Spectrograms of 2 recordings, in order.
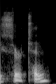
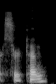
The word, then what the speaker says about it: certain: That's fine, um, or certain. See, it sounds weird if I try to do a schwa. I like eh, but um, the way it's most commonly pronounced is with a, a glottal stop T.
